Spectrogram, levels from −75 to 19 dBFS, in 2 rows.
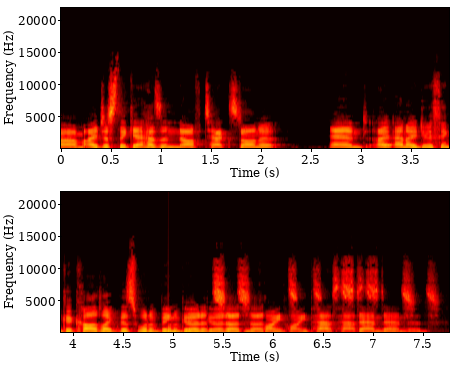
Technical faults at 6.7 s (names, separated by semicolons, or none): doubled audio track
